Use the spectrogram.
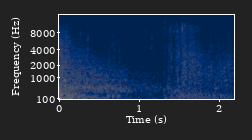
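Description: A gunshot in the Napoleonic-era video game Mount & Blade: Napoleonic Wars lands as one loud, booming blast that fades into a long rumbling tail, with a softer swell of noise after it.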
